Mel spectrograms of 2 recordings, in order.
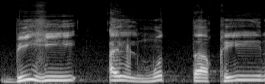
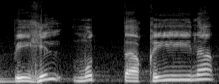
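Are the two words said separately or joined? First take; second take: separately; joined. First: The two words are said separately. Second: The two words are joined together. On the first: "अलहदा पढ़ेंगे" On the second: "अगर मिलाकर पढ़ेंगे"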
